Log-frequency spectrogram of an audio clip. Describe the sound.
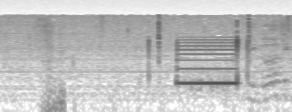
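A telephone line tone during a call: a single steady, buzzing electronic tone holds for over half a second after a few faint clicks and rustles, then cuts off sharply.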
